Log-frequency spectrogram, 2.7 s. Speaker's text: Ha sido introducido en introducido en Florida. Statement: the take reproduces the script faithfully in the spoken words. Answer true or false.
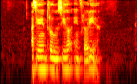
false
